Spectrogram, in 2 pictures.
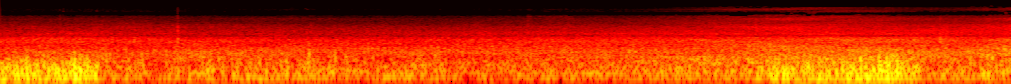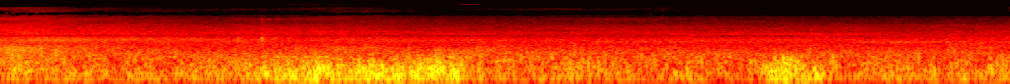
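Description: Strong wind buffets a microphone outdoors on Broadway in Nashville, Tennessee, a continuous loud roar that surges in gusts with deep rumbling bursts throughout.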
